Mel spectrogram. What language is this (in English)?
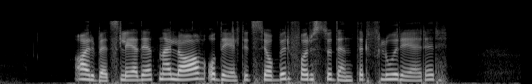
Norwegian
